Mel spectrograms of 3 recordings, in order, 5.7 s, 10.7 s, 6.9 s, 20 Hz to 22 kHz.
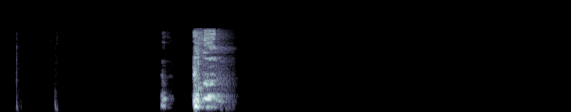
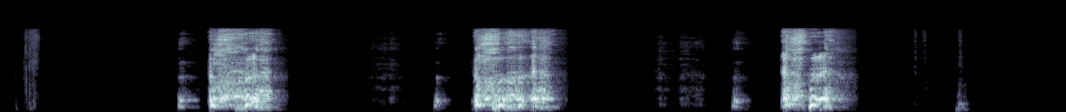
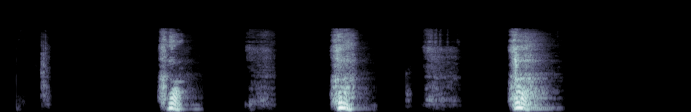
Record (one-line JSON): {"cough_length": "5.7 s", "cough_amplitude": 30304, "cough_signal_mean_std_ratio": 0.15, "three_cough_length": "10.7 s", "three_cough_amplitude": 29045, "three_cough_signal_mean_std_ratio": 0.35, "exhalation_length": "6.9 s", "exhalation_amplitude": 28235, "exhalation_signal_mean_std_ratio": 0.23, "survey_phase": "beta (2021-08-13 to 2022-03-07)", "age": "45-64", "gender": "Male", "wearing_mask": "No", "symptom_cough_any": true, "smoker_status": "Never smoked", "respiratory_condition_asthma": false, "respiratory_condition_other": false, "recruitment_source": "Test and Trace", "submission_delay": "2 days", "covid_test_method": "RT-qPCR"}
